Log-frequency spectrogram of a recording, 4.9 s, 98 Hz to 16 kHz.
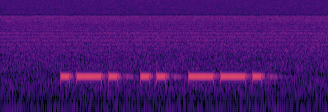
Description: Morse code, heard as a keyed tone, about 10 wpm, 500 Hz, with room echo. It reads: RIG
